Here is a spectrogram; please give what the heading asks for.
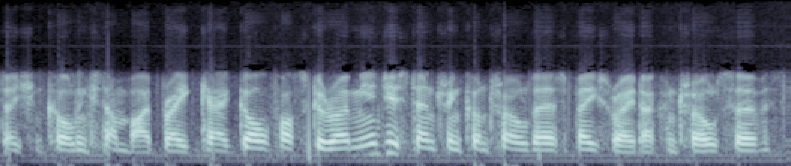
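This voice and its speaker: A man's voice: medium pitch, a little fast. A man working as an air traffic controller, giving instructions over aircraft radio. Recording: crackly narrow radio with clear noise.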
